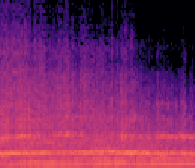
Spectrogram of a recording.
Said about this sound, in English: And now something has appeared in it. From up over the crest of the hill behind us comes Bullet's Ford Mustang. The hunted is now the hunter, and the chase is on.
